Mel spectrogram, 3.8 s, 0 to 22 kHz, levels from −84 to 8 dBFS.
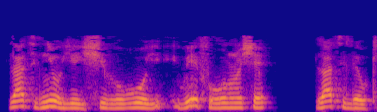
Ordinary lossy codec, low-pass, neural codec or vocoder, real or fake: MP3, 24 kbps; 7.2 kHz; vocoder, 44.1 kHz, 128 mel bands every 512 samples, BigVGAN v2; fake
